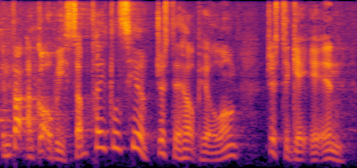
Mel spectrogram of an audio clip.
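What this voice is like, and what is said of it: Thick Scottish Highlands accent. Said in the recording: “Are you Scottish? ... I am. I'm from the Highlands. ... I love your accent. ... Yes, it's quite intense. Some people don't understand the accent because it's quite thick.”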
